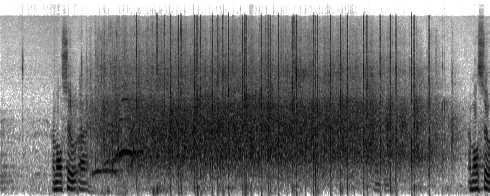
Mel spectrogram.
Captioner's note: applause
